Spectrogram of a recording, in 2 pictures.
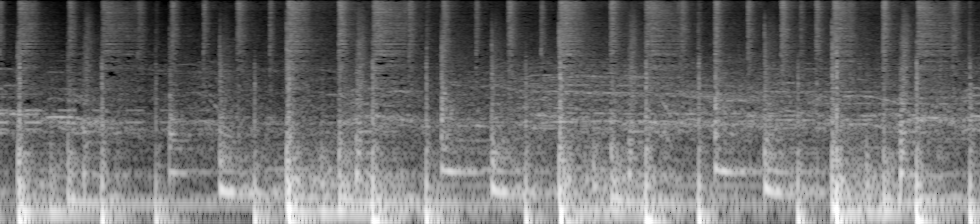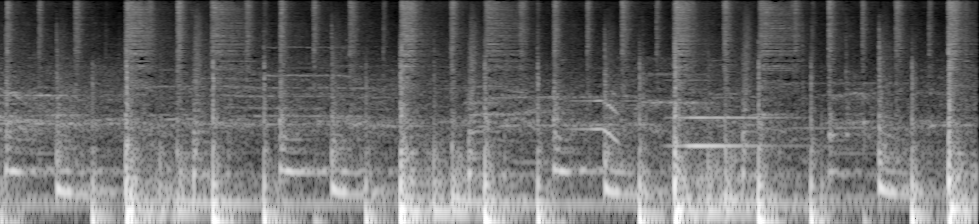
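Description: Background music with a steady drum-kit beat and a repeating bass line, with kick, snare and cymbal hits.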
